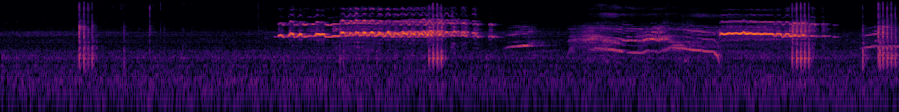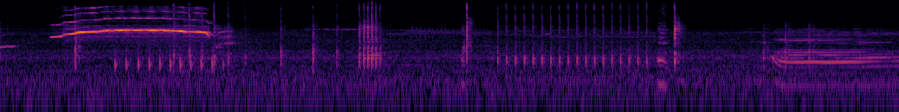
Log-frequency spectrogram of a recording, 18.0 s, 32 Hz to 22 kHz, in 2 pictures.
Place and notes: United States Minor Outlying Islands - Laysan albatross dancing ...
Sand Island ... Midway Atoll ... laysan albatross dancing ... background noise from voices ... carts ... a distant fire alarm ... Sony ECM 959 one point stereo mic to Sony Minidisk ...
25 December 1997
